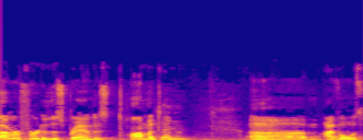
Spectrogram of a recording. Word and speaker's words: Tomatin: And then I'd go to whiskey festivals and things like that, and I'd say Tomatin, and people would always correct me and say Tomatin.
